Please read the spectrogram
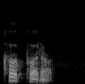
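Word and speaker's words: kokoro (こころ): In the character for Shin also has another pronunciation, and that pronunciation is kokoro.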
